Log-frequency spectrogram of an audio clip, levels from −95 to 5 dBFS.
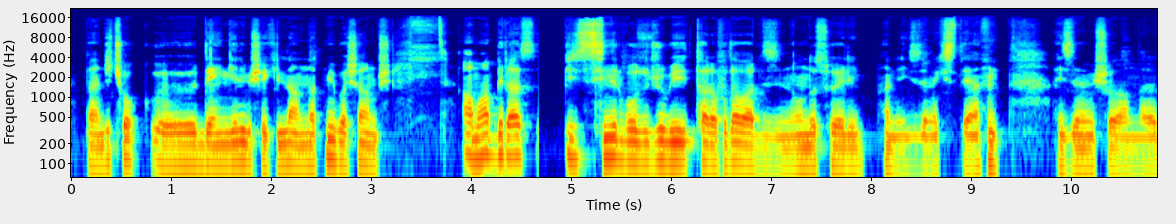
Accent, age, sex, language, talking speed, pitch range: native, 30-49, male, Turkish, 145 wpm, 90-105 Hz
